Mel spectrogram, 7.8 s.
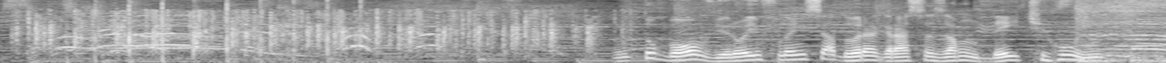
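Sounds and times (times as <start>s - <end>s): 
applause: 0.0s - 4.4s
speech: 4.1s - 7.6s.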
